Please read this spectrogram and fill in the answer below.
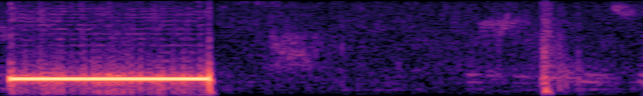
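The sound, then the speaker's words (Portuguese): A telephone line tone sounds during an incoming call: a single steady, loud, mid-pitched tone lasting about a second, followed by near silence and a brief faint click. “Ó, estão te ligando aí.”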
